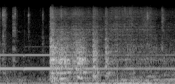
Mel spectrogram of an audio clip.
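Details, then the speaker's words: 2001 Ford Mustang 3.8 V6 with a sputtering misfire and a new EGR valve, wires and plugs: a brief crank, then it catches at once and settles into a smooth idle. Normal engine start. "Starts okay. Let's go and look at exhaust."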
